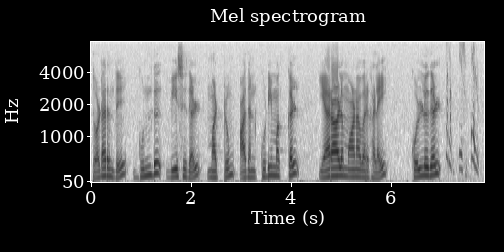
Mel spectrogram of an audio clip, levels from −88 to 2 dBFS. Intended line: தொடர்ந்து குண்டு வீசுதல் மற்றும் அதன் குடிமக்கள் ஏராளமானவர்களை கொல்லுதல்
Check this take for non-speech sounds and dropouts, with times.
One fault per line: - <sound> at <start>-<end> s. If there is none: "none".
- chirp at 7.1-7.8 s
